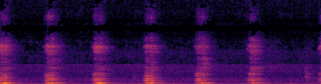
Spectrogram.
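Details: A lion gives a steady series of deep, short grunts, about seven in five seconds, each a low throaty pulse with rough overtones, evenly spaced with quiet gaps between them.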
